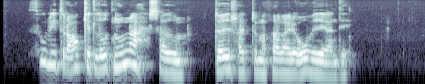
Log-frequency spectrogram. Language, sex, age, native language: Icelandic, male, 40-49, Icelandic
